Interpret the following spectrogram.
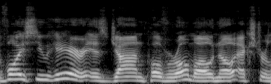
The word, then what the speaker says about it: Poveromo: name that's right so poveromo it's yeah yeah it's kind of is pronounced the way it looks once you think about it for a second it's a very phonetic name it's never that hard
